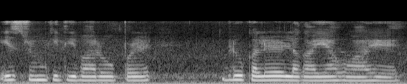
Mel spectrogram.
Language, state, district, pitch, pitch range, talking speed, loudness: Hindi, Arunachal Pradesh, Papum Pare, 185 Hz, 180-200 Hz, 145 wpm, -14 LUFS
